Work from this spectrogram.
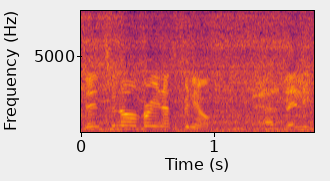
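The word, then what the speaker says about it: Albenis: Albéniz. How do you spell it in Spanish? A-L-B-N-I-S, Albéniz.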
